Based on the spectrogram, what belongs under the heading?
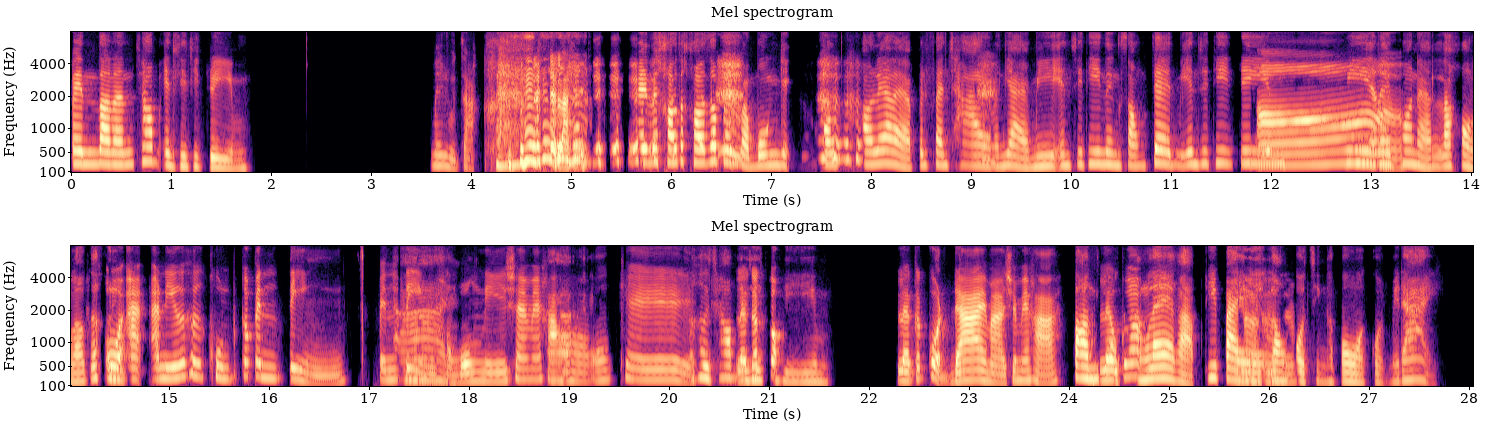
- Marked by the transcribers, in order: laugh; laughing while speaking: "ไม่เป็นไร"; laugh; tsk; tapping
- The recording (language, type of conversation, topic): Thai, podcast, เล่าประสบการณ์ไปดูคอนเสิร์ตที่ประทับใจที่สุดของคุณให้ฟังหน่อยได้ไหม?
